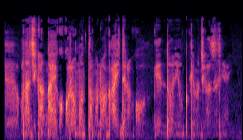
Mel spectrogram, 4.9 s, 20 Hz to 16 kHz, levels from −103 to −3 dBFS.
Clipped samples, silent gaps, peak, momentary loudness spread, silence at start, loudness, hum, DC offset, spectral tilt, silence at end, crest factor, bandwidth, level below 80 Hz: under 0.1%; none; -8 dBFS; 15 LU; 0.1 s; -30 LUFS; none; under 0.1%; -1.5 dB/octave; 0.3 s; 24 dB; 10 kHz; -70 dBFS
